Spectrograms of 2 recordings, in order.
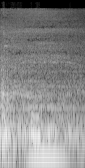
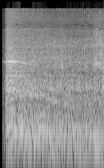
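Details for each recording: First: After repair of an engine misfire blamed on a faulty ECM/ICM with injector not grounding: deep, even note right after start with no stumble or skipped beats, settling smoothly; engine now runs normally with strong starting. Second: Car engine misfiring with an uneven, lumpy idle and an off-beat stumble as one cylinder drops out; spark is OK but that cylinder's injector is not firing because of a faulty ECM injector driver.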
